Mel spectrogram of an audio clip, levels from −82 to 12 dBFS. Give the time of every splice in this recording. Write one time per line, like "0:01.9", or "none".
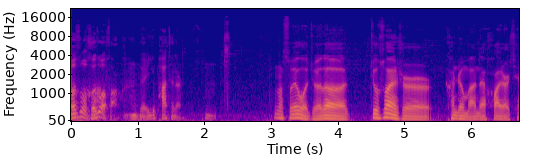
0:05.6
